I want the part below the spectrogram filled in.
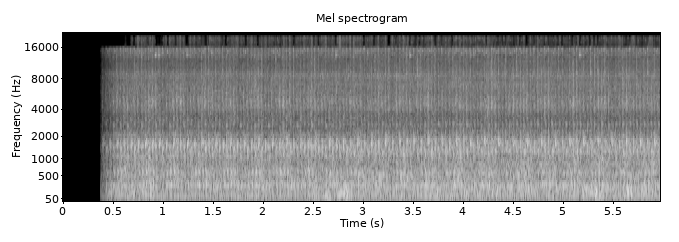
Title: Hyundai Terracan Crdi 2007 Rough idle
